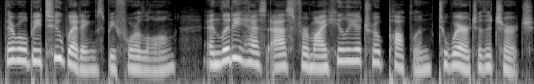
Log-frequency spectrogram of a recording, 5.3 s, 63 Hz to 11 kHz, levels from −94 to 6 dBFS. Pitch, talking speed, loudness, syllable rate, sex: 205 Hz, 225 wpm, -19 LUFS, 6.0 syllables/s, female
